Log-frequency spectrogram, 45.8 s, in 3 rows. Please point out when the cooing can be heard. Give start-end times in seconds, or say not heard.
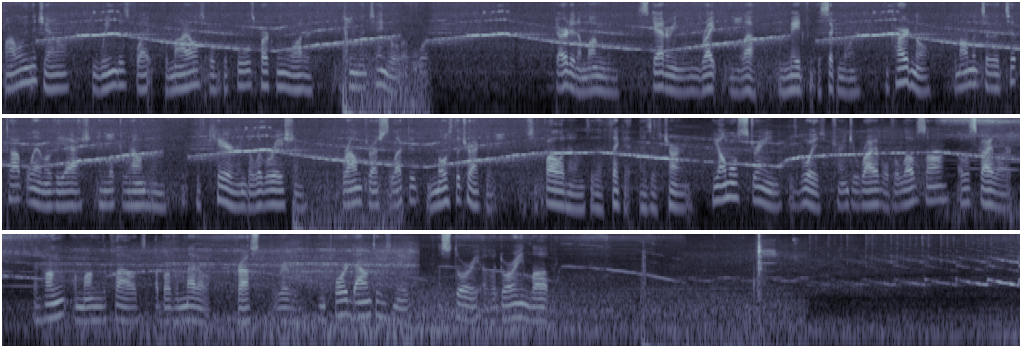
not heard.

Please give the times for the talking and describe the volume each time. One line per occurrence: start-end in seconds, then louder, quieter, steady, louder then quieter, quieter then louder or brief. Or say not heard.
0.0-6.4 steady
8.3-38.9 steady.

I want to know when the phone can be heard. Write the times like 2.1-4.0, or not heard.
5.0-6.5, 19.6-21.2, 40.1-42.5.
